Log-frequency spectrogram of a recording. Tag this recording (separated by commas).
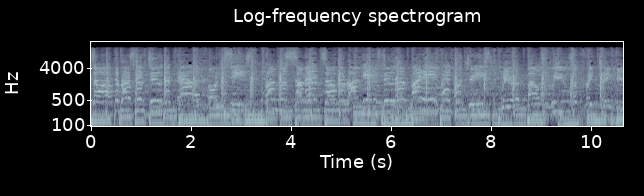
Music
